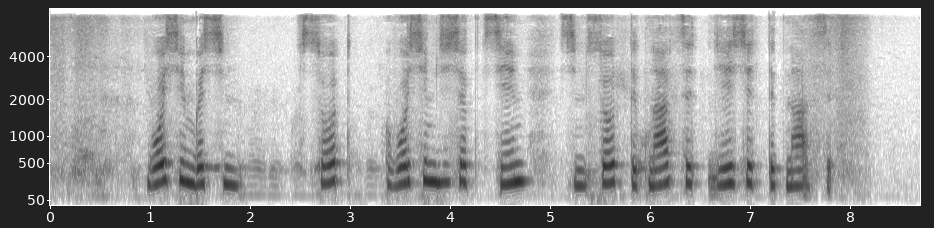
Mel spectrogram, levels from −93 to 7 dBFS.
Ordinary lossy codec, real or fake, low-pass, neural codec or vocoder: AAC, 32 kbps; fake; 7.2 kHz; codec, 16 kHz in and 24 kHz out, 1 kbps, XY-Tokenizer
